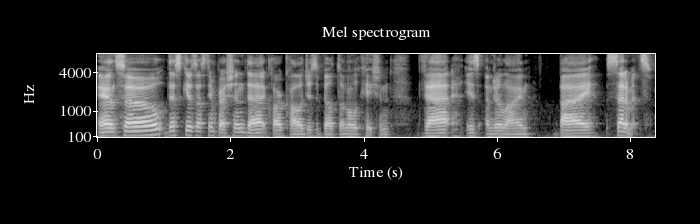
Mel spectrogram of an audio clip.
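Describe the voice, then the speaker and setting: A man's voice: medium pitch, a little slow. Male instructor, nasal from a cold, easygoing and plainspoken, mid-range voice. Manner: relaxed, plainspoken teaching. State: stuffy nose, slightly nasal. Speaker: college geology instructor. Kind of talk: screen-share lecture.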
